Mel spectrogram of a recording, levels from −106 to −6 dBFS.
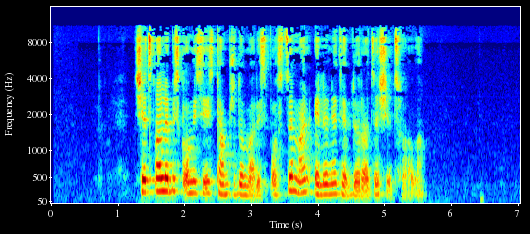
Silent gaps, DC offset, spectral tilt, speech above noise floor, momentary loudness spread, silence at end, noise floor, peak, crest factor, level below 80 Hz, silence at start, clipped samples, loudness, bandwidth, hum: none; under 0.1%; -3 dB/octave; 53 dB; 12 LU; 1.45 s; -73 dBFS; 0 dBFS; 22 dB; -66 dBFS; 1.25 s; under 0.1%; -20 LUFS; 11.5 kHz; none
